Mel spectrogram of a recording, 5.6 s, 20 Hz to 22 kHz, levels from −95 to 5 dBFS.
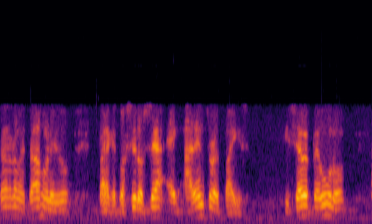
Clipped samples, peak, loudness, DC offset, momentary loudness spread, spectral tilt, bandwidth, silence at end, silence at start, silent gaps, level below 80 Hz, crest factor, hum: under 0.1%; -4 dBFS; -21 LUFS; under 0.1%; 11 LU; -8.5 dB/octave; 4 kHz; 0.45 s; 0 s; none; -70 dBFS; 18 dB; none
